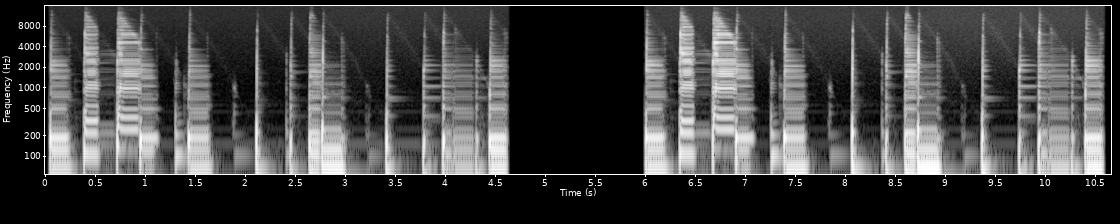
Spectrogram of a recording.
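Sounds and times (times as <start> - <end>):
slap bass: 0.0 - 4.6, 6.0 - 10.6.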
